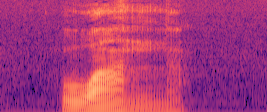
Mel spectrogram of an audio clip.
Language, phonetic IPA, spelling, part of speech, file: Polish, [wãn], łan, noun, Pl-łan.ogg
